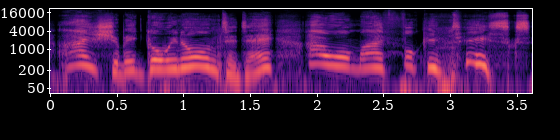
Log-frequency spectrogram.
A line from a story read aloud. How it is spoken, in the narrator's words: He screamed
